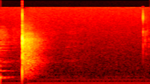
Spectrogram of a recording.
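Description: A single sharp click about a third of a second in, then quiet room tone.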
